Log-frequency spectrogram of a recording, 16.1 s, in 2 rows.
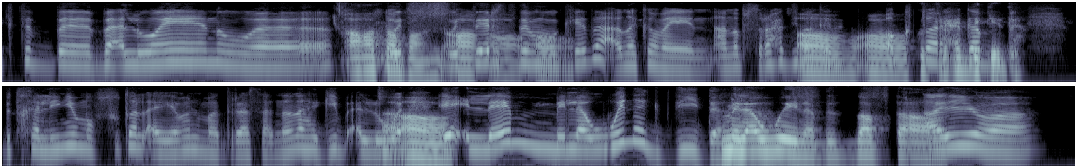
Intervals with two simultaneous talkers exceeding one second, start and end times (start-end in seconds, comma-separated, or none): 2.9-4.3, 6.0-7.7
